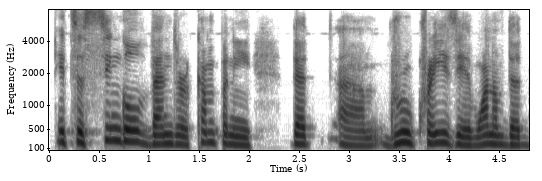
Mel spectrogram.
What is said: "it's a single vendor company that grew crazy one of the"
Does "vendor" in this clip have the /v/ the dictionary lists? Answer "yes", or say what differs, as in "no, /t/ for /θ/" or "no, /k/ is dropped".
yes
